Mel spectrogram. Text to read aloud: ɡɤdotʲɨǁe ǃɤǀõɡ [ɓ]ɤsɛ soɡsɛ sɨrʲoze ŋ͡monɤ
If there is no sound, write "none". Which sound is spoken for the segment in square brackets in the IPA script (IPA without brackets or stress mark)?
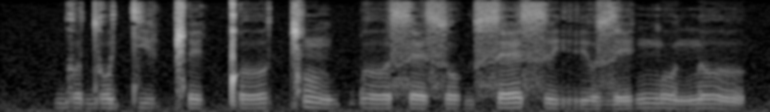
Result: ɓ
